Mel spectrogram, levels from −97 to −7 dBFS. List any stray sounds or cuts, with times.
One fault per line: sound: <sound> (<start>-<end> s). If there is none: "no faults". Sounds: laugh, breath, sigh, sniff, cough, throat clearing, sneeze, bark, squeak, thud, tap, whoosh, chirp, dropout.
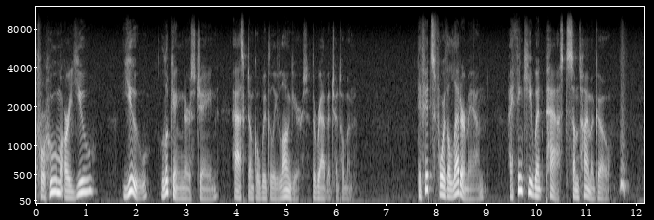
sound: whoosh (11.7-11.9 s)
